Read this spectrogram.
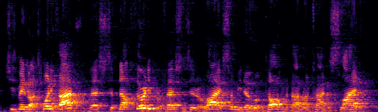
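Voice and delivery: ordinary talk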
